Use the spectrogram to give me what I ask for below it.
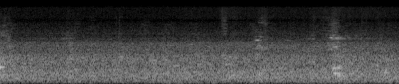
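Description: Throughout the clip, the speech is shadowed by an echo with no canceller: the far end's loudspeaker output is re-captured by its microphone and returned unremoved. A thin copy arrives around 300 ms late, about 20 dB down, distinct rather than the smooth tail of room reverberation.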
